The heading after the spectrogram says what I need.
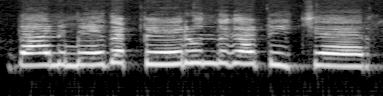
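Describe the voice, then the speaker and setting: Puppet show kid: woman playing cheeky, naive little boy, extremely high creaky squeak, pestering questions, muffled lo-fi sound. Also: little pitch movement, normal speed, a little mellow. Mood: teasing, pestering.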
